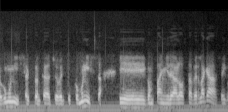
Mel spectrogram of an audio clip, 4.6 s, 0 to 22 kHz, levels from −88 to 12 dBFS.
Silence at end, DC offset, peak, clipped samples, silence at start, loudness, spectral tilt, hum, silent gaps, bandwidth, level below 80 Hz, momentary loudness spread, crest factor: 0 s; under 0.1%; 0 dBFS; under 0.1%; 0 s; -13 LUFS; -7 dB/octave; none; none; 13.5 kHz; -32 dBFS; 6 LU; 12 dB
